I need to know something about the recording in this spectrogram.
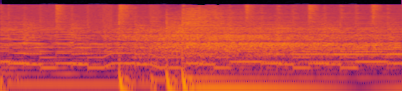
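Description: Background music: a guitar-led instrumental with bass and a steady drum beat.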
